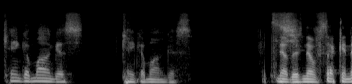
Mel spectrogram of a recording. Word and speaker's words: Kancamagus: Kancamagus is the wrong way that a lot of people do say, and that's what I used to say when I was a child until my New Hampshire native relatives corrected me and said Kancamagus.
